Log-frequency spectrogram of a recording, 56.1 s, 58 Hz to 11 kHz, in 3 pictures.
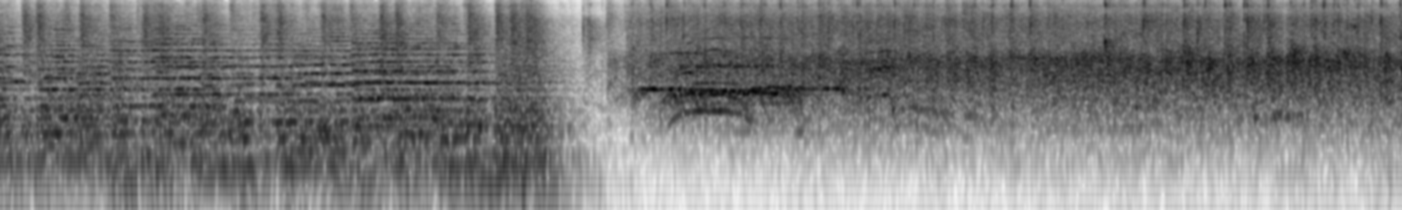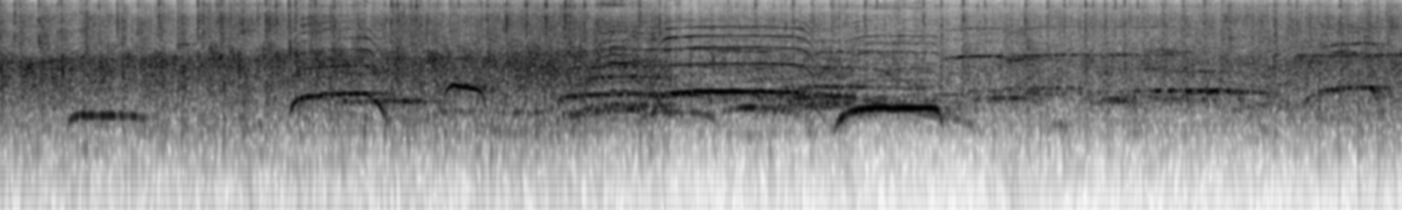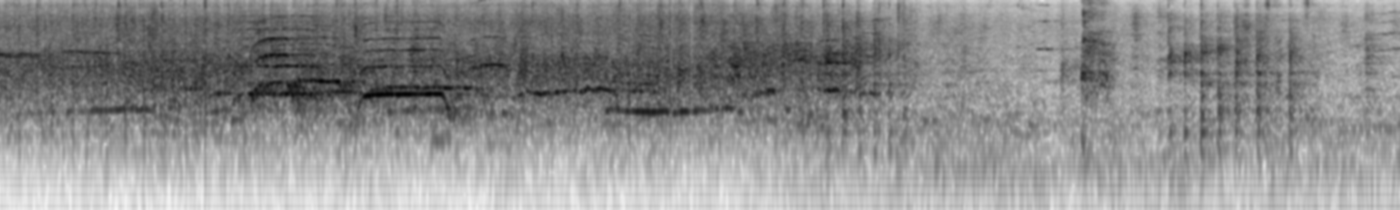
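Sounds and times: audience applauding: 7.8 - 50.0
shouts and cheers: 8.4 - 12.8, 19.5 - 20.9, 22.5 - 49.4.

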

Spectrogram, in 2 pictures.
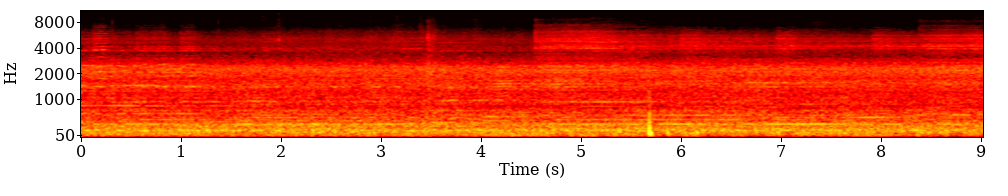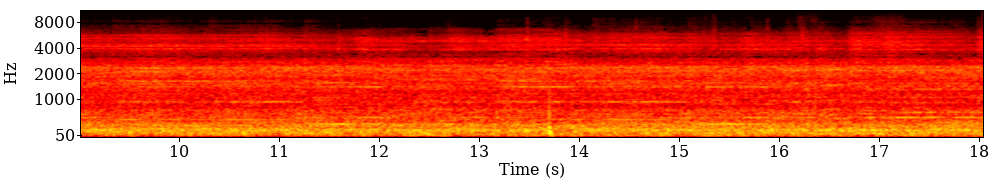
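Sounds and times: music playing: 0.0 - 18.0.

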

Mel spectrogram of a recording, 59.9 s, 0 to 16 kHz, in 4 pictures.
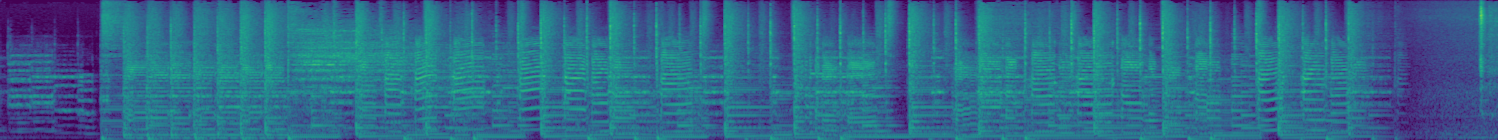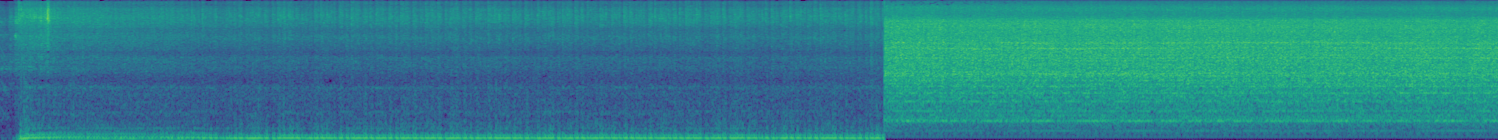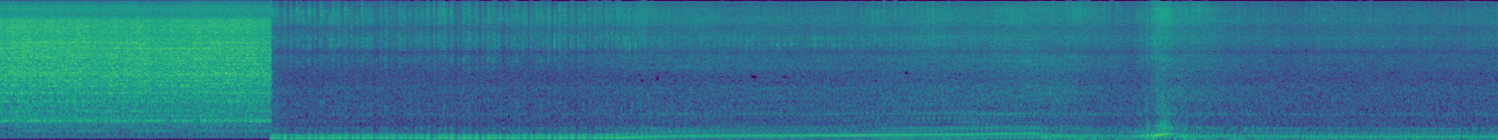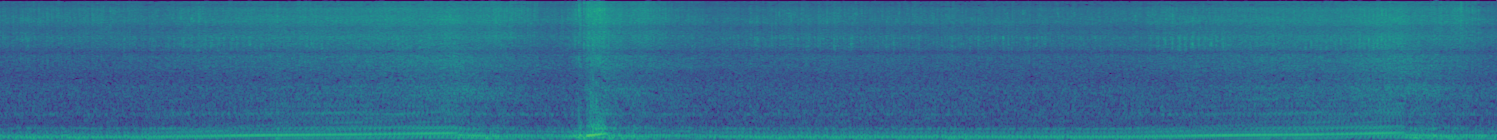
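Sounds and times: car engine idling: 14.2 - 48.1, 49.9 - 56.7
engine revving: 14.4 - 33.4, 35.3 - 43.1, 46.4 - 52.2, 56.2 - 59.9.

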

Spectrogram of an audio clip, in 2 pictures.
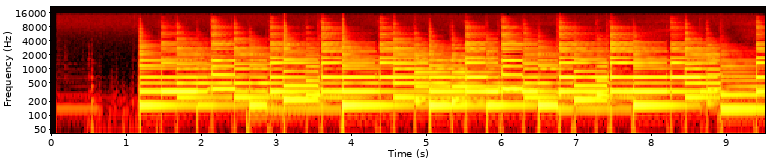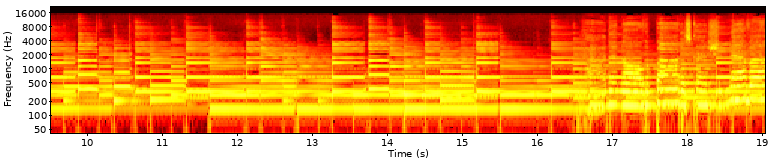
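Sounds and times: acoustic guitar strumming: 1.2 - 19.0.

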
